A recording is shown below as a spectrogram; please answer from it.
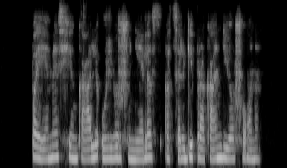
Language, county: Lithuanian, Kaunas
